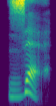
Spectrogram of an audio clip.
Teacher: This is a fourth tone, the falling tone. I want you to think of it as a sharp, decisive command.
